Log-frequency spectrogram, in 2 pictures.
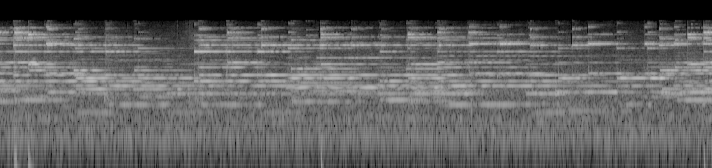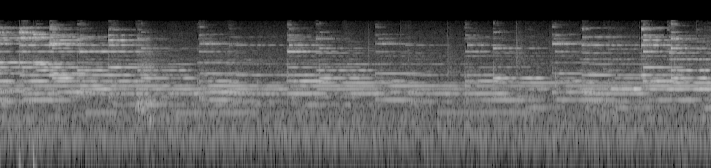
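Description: Handbell choir ringing a piece of music: many tuned handbells struck in overlapping chords and runs, each note ringing on under the next, with a somewhat softer stretch about two-thirds of the way through.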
